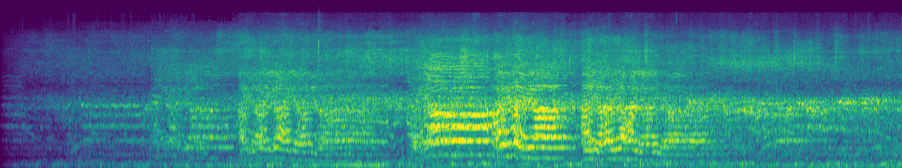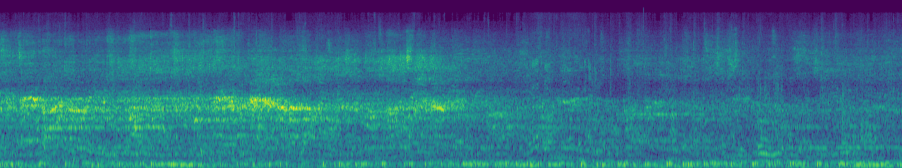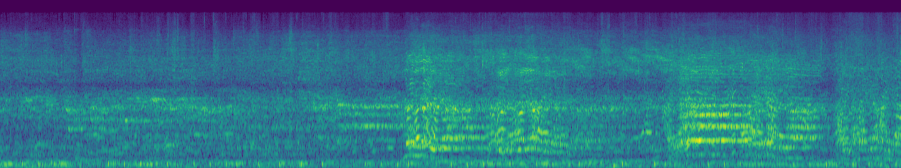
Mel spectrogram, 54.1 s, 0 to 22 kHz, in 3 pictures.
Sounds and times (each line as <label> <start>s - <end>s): voices of the crowd chanting and calling out 0.0s - 54.1s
